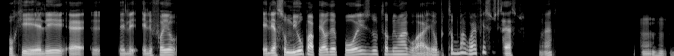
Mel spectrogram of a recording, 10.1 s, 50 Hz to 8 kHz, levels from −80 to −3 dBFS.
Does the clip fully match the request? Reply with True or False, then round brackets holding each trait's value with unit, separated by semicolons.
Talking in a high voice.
False (130 Hz)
